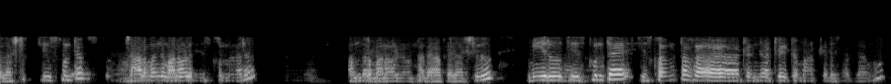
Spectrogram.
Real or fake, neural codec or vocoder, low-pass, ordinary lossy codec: fake; vocoder, 24 kHz, 100 mel bands, Vocos; 3.6 kHz; none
